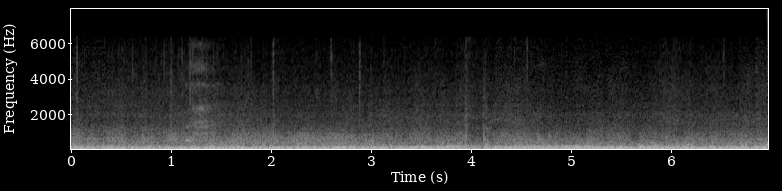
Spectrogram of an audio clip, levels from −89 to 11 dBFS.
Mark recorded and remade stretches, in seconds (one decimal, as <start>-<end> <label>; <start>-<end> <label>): 0.0-0.4 recorded; 0.4-4.2 remade; 4.2-5.8 recorded; 5.8-6.6 remade; 6.6-7.0 recorded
